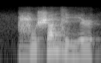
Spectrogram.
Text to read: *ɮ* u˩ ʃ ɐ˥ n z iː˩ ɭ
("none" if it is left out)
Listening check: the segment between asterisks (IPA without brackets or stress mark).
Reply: ɮ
